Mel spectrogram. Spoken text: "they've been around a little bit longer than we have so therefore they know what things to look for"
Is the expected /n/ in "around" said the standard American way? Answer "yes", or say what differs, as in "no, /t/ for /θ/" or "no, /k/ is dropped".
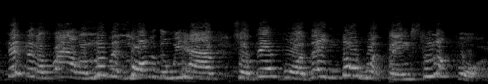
no, /l/ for /n/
